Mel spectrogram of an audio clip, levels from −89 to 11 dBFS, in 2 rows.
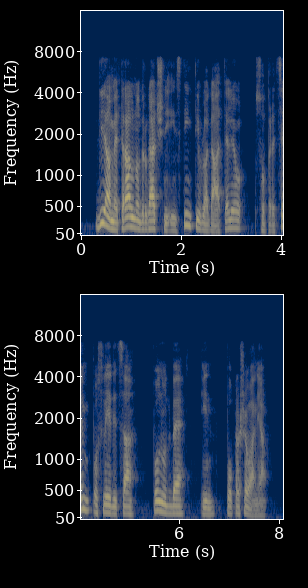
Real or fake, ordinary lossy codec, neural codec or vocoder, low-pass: fake; none; codec, 16 kHz, 8 kbps, FreqCodec, smaller model; 7.2 kHz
